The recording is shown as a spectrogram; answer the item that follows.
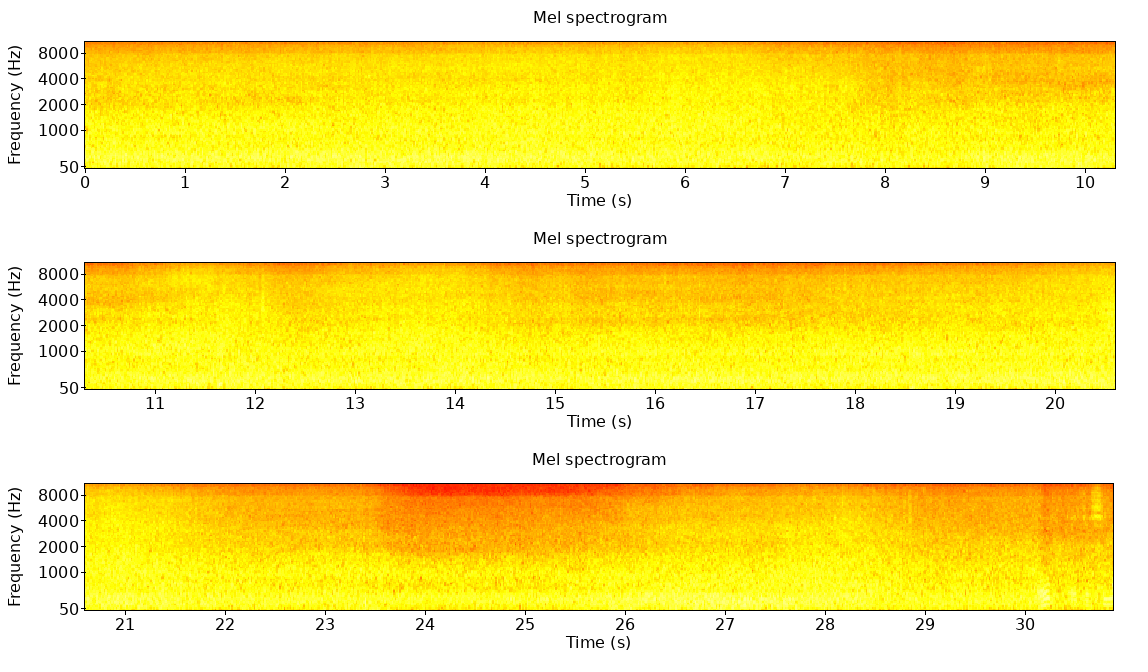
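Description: Ocean surf breaking and washing over the shallows, a steady rushing wash that swells and eases as the waves come in.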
